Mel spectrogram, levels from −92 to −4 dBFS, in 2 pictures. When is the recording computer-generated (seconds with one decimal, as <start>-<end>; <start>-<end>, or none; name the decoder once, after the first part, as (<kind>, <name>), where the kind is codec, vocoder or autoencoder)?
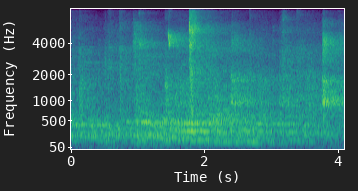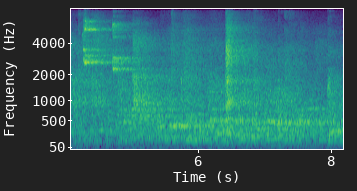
2.3-6.9 (vocoder, BigVGAN v2)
